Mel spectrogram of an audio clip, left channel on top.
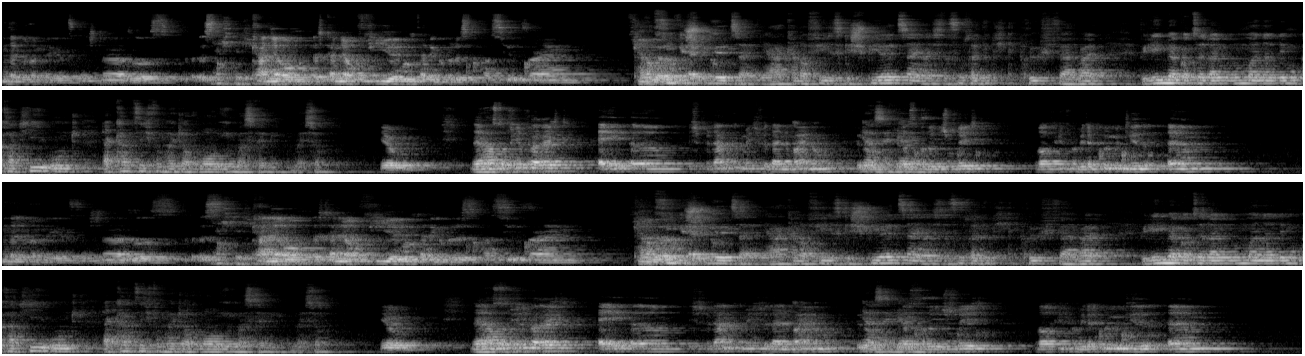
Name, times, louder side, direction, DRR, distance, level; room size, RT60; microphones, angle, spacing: voice 1, 0.0-5.7 6.3-7.0 8.8-8.9 16.8-17.0 17.7-18.6 19.0-21.3 21.6-22.7 23.3-25.1, left 1 dB, 70° left, -1 dB, 3.1 m, -22 dB
voice 2, 2.1-2.5 6.3-16.3 17.7-17.9 21.6-22.2, equal, 25° left, -2 dB, 1.0 m, -25 dB
14.0 x 9.7 x 2.5 m, 1.1 s
head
